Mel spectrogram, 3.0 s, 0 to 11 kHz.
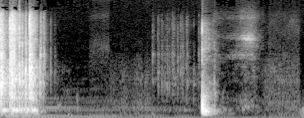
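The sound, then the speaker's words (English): Dice rolled on a table during a tabletop role-playing game: a short rattling clatter, then silence, then two small clicks as the dice settle. “I've rolled an 8, then a 7, then a 6, then a 5.”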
